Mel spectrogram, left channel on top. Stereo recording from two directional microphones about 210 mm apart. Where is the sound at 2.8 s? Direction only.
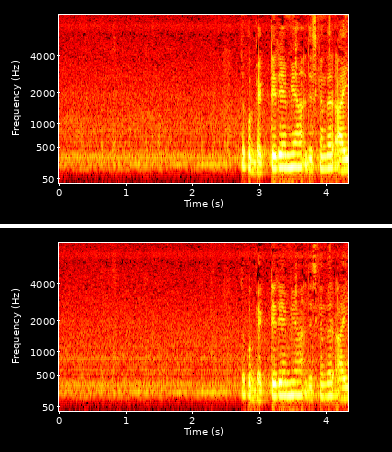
40° left (ahead or behind).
